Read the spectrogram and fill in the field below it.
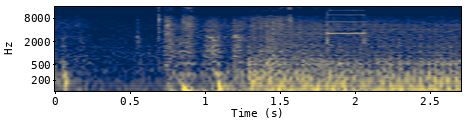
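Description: A car engine cranks briefly and catches with help from a Mioji 4in1 jump starter kit, then settles into a loud, steady idle up close, with a short electronic beep partway through.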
